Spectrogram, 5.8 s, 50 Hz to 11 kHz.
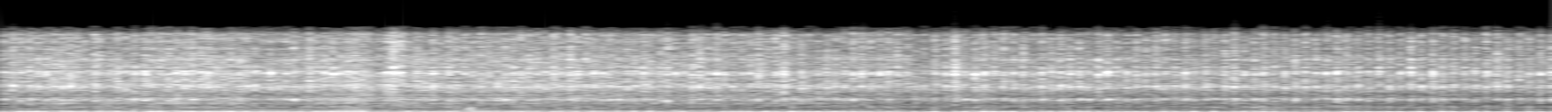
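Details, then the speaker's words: Kawasaki ER-5 twin (Tamoretti retro) idling after restoration work, carbs roughly tuned; steady idle sags now and then like a real big weird stall before picking back up, cause unknown; intermittent idle stumble. "so the tuning is okay it's not that far out but you watch watch the drops this thing does what every now and again see that did you see that there's like a stall in the engine"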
